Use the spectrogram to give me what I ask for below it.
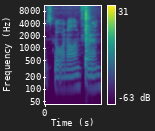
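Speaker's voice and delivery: stealthy, soft, hushed half-whisper. Getting as close as they can to a guy and speaking to him: half-whispering. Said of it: "just like whisper to this guy".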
